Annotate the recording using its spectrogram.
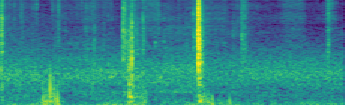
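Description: A car door latch clicks and the door swings open.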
